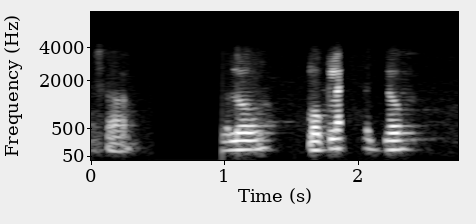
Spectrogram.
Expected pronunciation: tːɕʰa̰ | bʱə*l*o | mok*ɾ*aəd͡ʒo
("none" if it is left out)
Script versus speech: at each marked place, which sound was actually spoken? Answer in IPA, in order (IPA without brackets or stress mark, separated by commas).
l, l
